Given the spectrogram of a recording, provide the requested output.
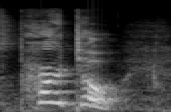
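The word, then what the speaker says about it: Poeltl: it to jacob perto people say it rhymes with turtles so it's perto um one of the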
